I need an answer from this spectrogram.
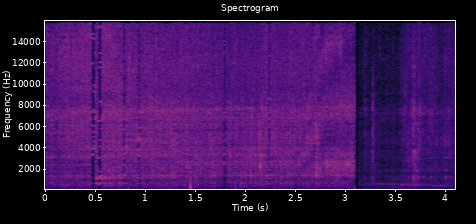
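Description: Ginger paste sizzling and spattering loudly as it hits hot mustard oil in a nonstick kadai. The sizzle cuts off suddenly about three seconds in, leaving a quieter sizzle and a spatula stirring in the pan.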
